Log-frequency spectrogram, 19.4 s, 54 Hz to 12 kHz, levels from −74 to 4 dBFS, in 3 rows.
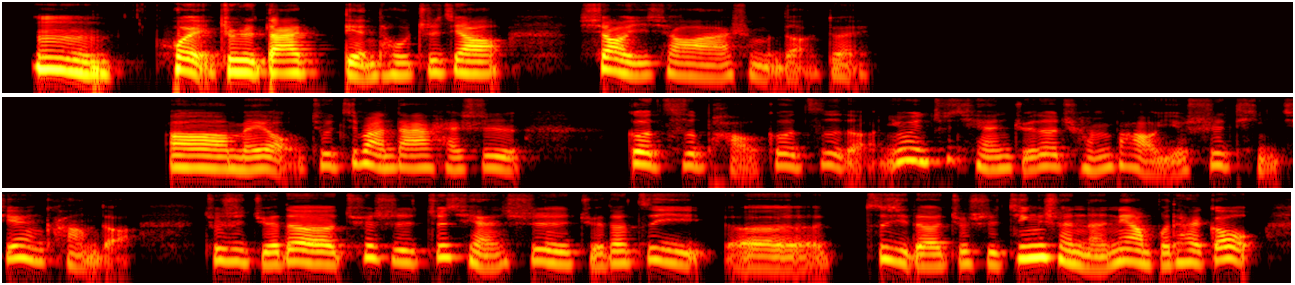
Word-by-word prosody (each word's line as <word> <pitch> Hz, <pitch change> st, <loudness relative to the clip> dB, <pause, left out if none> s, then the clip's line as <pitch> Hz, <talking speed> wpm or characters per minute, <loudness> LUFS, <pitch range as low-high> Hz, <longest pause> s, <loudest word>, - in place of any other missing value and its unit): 嗯， 205 Hz, -7 st, +7 dB, 0.2 s
会， 225 Hz, -6 st, +6 dB
就 200 Hz, -, +6 dB
是 190 Hz, -, +8 dB
大 185 Hz, +1 st, +9 dB
家 185 Hz, -, -7 dB
点 160 Hz, -2 st, +3 dB
头 160 Hz, +1 st, -3 dB
之 185 Hz, +3 st, -4 dB
交， 180 Hz, -2 st, +4 dB, 0.4 s
笑 215 Hz, -5 st, +5 dB
一 160 Hz, -2 st, -1 dB
笑 160 Hz, 0 st, -4 dB
啊 145 Hz, -2 st, 0 dB
什 160 Hz, -, -11 dB
么 -, -, -9 dB
的， -, -, -10 dB
对。 -, -, -10 dB, 2.9 s
啊， 185 Hz, -2 st, +4 dB
没 170 Hz, 0 st, -2 dB
有， 175 Hz, -, -4 dB
就 210 Hz, -, -8 dB
基 220 Hz, +4 st, -9 dB
本 225 Hz, -, +2 dB
上 185 Hz, -, -2 dB
大 185 Hz, -, -2 dB
家 185 Hz, -, +1 dB
还 185 Hz, -3 st, -9 dB
是 170 Hz, -1 st, -8 dB, 0.5 s
各 235 Hz, -2 st, +2 dB
自 210 Hz, -1 st, -9 dB
跑 200 Hz, -, -11 dB
各 210 Hz, -1 st, -8 dB
自 195 Hz, +2 st, -11 dB
的。 240 Hz, -, -11 dB
因 260 Hz, +3 st, -4 dB
为 280 Hz, -, 0 dB
之 260 Hz, +4 st, -14 dB
前 185 Hz, -, -7 dB
觉 165 Hz, -, -8 dB
得 200 Hz, +1 st, -4 dB
晨 185 Hz, -2 st, -11 dB
跑 210 Hz, -2 st, -5 dB
也 -, -, -11 dB
是 215 Hz, -, -10 dB
挺 205 Hz, -, -15 dB
健 235 Hz, -3 st, -2 dB
康 -, -, -9 dB
的， -, -, -10 dB, 0.3 s
就 210 Hz, -, -5 dB
是 200 Hz, -1 st, -4 dB
觉 170 Hz, -3 st, -1 dB
得 185 Hz, -4 st, +4 dB
确 250 Hz, -, -4 dB
实 195 Hz, -6 st, -5 dB
之 255 Hz, +7 st, -2 dB
前 155 Hz, -, -4 dB
是 185 Hz, -2 st, -4 dB
觉 170 Hz, -, -8 dB
得 180 Hz, -, -1 dB
自 180 Hz, +5 st, -8 dB
己 185 Hz, -6 st, -5 dB
呃， 130 Hz, -1 st, -3 dB, 0.2 s
自 230 Hz, -, -4 dB
己 180 Hz, -, -3 dB
的 150 Hz, -1 st, 0 dB
就 160 Hz, +4 st, -8 dB
是 175 Hz, -2 st, -6 dB
精 240 Hz, +8 st, +5 dB
神 210 Hz, -9 st, 0 dB
能量 180 Hz, +8 st, 0 dB
不 165 Hz, -1 st, -4 dB
太 185 Hz, +1 st, -2 dB
够。 225 Hz, +5 st, -1 dB
185 Hz, 230 characters per minute, -22 LUFS, 170-210 Hz, 2.9 s, 大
